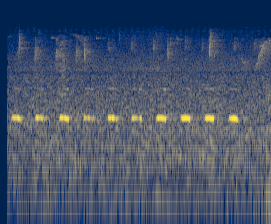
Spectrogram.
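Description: A pygmy-owl calling: an even series of about ten short whistled toots on one pitch, about three a second, with fainter high chirps from other birds behind it.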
